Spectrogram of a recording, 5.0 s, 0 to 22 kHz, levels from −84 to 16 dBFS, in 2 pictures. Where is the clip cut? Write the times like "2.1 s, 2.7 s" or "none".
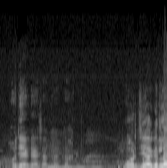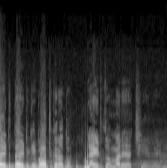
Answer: none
